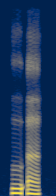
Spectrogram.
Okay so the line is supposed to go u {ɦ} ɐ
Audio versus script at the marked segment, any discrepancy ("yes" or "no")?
yes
